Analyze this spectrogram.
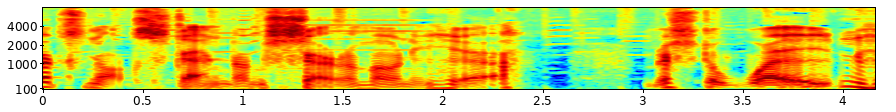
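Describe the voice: A man's put-on character voice at a very slow pace, with faint music in the background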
